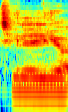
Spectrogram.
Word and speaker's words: 진료: Ini bacanya 진료 ya, bukan 진료. Karena ketika nian bertemu real, itu niannya berubah jadi real.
